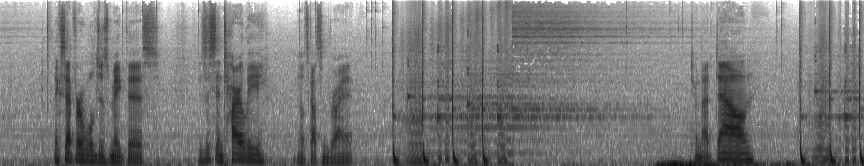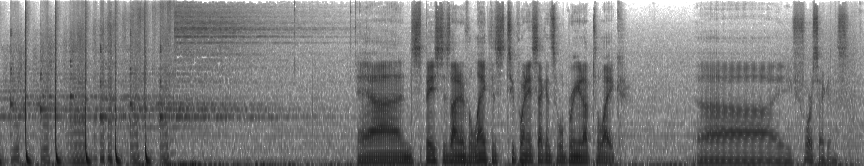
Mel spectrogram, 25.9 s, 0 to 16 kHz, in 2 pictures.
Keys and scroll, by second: 0.5 space.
